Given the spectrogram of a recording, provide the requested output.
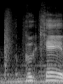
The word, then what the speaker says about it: bouquet: A bouquet. Bouquet. It was bouquet.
